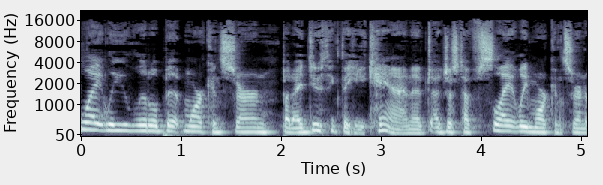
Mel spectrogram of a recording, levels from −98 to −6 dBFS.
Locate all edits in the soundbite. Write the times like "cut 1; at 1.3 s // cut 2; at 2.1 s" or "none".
cut 1; at 2.0 s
